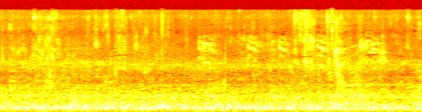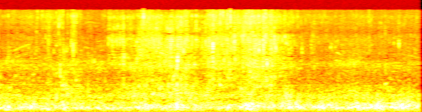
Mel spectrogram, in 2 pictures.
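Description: Water lapping and trickling against shoreline rocks over a steady low rumble, with scattered small splashy ticks that are busiest a little past the middle.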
